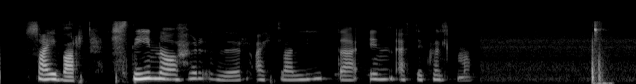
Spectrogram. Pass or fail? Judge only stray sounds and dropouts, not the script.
fail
